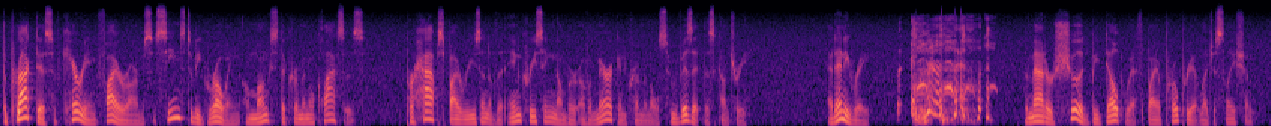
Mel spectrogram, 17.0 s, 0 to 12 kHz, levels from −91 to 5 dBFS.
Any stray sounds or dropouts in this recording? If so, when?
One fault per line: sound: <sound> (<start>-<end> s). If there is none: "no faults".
sound: cough (11.9-13.3 s)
